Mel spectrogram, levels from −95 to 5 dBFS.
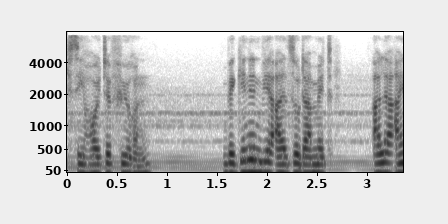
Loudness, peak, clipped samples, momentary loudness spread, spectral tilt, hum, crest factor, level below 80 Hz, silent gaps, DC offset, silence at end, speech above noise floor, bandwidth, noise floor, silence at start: -20 LUFS; -4 dBFS; under 0.1%; 10 LU; -6 dB/octave; none; 16 dB; -48 dBFS; none; under 0.1%; 0 s; 26 dB; 7.6 kHz; -45 dBFS; 0 s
